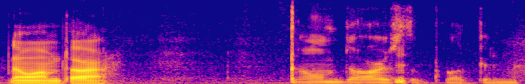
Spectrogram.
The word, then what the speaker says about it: Noam Dar: You also pronounced her name wrong. What? Alicia Fox. Alicia Fox. It's not right unless you say it like Noam Dar.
